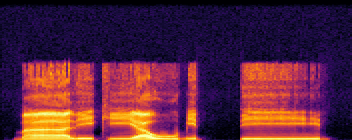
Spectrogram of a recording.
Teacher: Ya, ada bunyi pecah. Ada bunyi pecah di kaf.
